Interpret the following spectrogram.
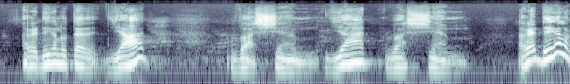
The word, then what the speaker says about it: Yad Vashem: Yad Vashem. A ver, díganlo ustedes. Yad Vashem.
